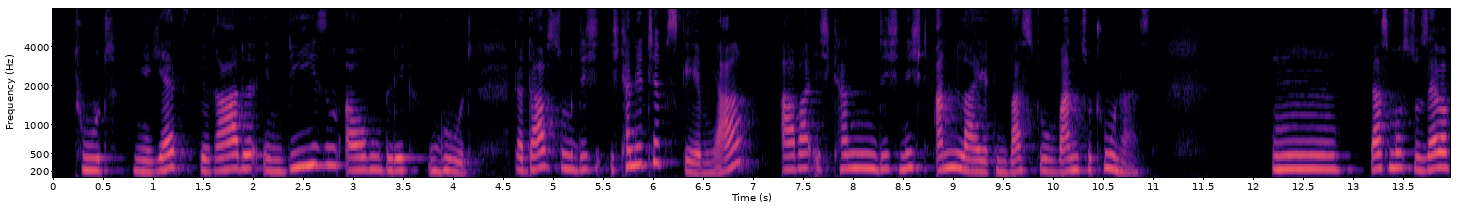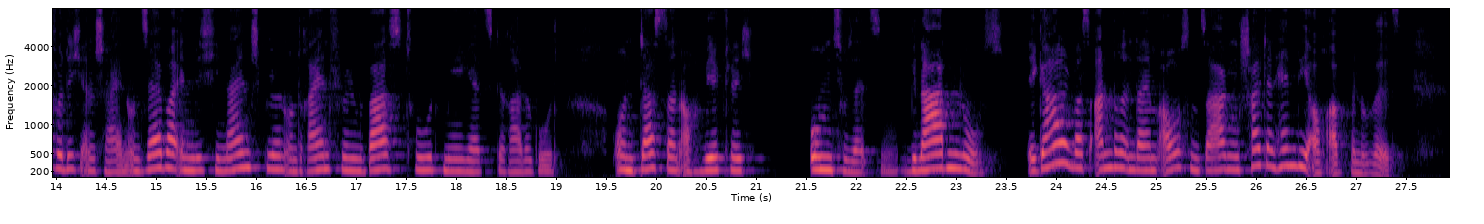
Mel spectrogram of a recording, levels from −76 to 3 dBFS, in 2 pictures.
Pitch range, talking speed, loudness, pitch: 210-250 Hz, 155 wpm, -32 LUFS, 225 Hz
